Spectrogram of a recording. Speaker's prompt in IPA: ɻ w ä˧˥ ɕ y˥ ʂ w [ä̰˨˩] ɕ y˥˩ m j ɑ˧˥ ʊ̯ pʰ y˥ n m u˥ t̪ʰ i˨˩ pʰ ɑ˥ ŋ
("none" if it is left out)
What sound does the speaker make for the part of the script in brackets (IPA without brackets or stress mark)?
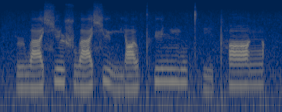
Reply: ä˧˥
